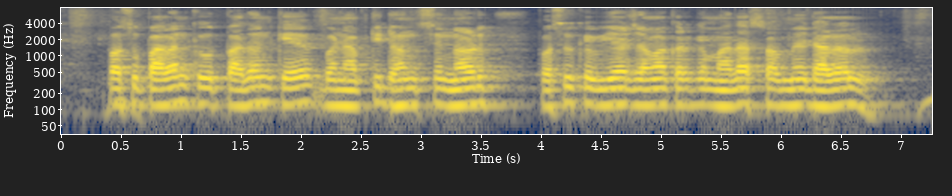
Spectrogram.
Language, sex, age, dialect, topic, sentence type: Magahi, female, 18-24, Western, agriculture, statement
